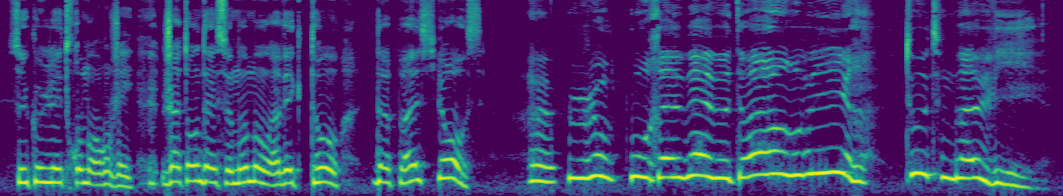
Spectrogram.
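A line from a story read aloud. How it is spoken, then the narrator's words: Grumbling yawn. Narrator (French): grogne Papa Ours en bâillant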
